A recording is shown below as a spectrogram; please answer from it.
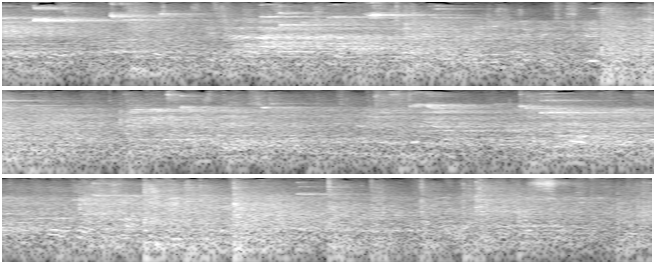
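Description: Indoor floorball game in an echoing sports hall: players calling out, short high squeaks of shoes on the wooden floor, and occasional sharp clacks of stick on ball.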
